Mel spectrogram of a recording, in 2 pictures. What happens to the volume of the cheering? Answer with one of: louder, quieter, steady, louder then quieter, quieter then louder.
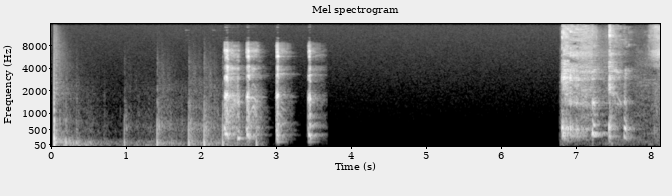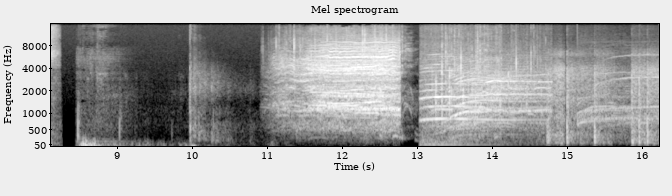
quieter.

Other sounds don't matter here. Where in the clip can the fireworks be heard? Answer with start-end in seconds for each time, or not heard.
0.0-2.8, 8.1-11.2, 14.6-16.1.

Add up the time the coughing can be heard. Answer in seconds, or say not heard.
4 s.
